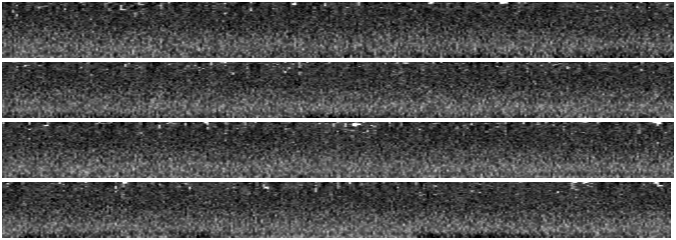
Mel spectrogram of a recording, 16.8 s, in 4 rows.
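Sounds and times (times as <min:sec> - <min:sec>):
gentle rain: 0:00.0 - 0:16.7
soft low thunder rumbles: 0:00.1 - 0:09.0, 0:12.6 - 0:14.2, 0:15.2 - 0:16.7.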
